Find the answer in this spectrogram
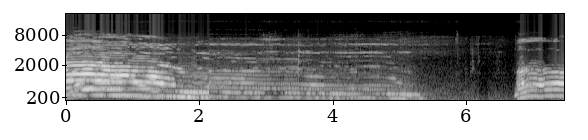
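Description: Loud, wavering cat yowls stretch out for several seconds, each sliding gradually downward in pitch. After a short quiet gap a fresh yowl bursts in, the threatening voice of a cat squaring up to a rival.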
